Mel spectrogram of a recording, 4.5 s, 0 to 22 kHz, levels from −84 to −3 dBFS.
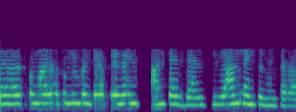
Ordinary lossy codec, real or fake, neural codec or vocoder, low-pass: none; fake; codec, 16 kHz, 2 kbps, FreqCodec, smaller model; 3.6 kHz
